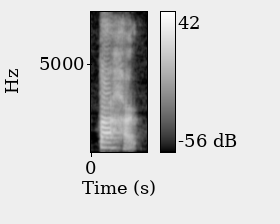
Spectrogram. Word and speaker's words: pájaro: Por ejemplo, pájaro. Tiene el acento en la antepenúltima sílaba y por lo tanto se tilda.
